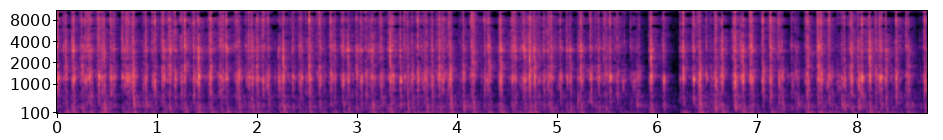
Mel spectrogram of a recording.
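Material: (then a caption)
Plastic. Fingertips of both hands type continuously on an ASUS ROG Claymore Core mechanical keyboard with Cherry MX Red switches and black plastic keycaps on a metal frame, in a hollow housing with RGB backlight. The result is a dense, rapid stream of short, clacky taps with a mid-pitched ring around 1.3 kHz and a low thock underneath. The typing breaks briefly just after six seconds, then resumes.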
